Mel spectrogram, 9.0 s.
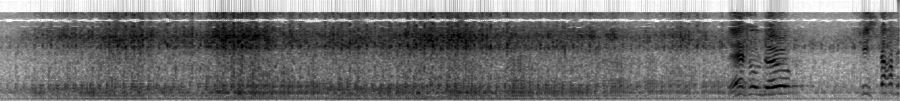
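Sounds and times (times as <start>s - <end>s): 
airplane engine droning: 0.0s - 8.9s
speech: 7.4s - 8.9s.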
